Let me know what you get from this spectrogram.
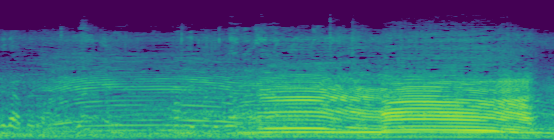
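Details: Cattle during natural mating, with a bull, cow and buffalo present; a long, loud, harmonically rich moo that starts lower, swells and holds steady into a strong drawn-out bellow lasting several seconds.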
